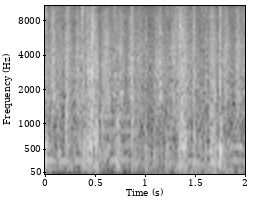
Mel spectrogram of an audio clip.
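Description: Several short-handled iron hand hoes chopping into dry earth: rapid, irregular strikes, several a second, overlapping from a group working together. Brief low tonal notes sound between the strikes.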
